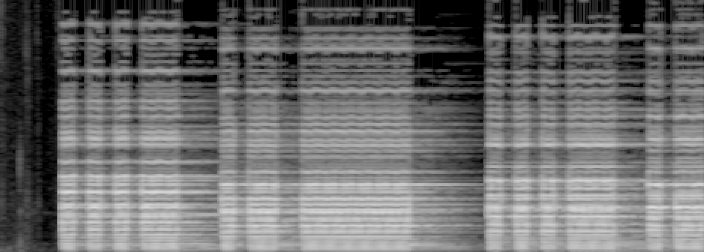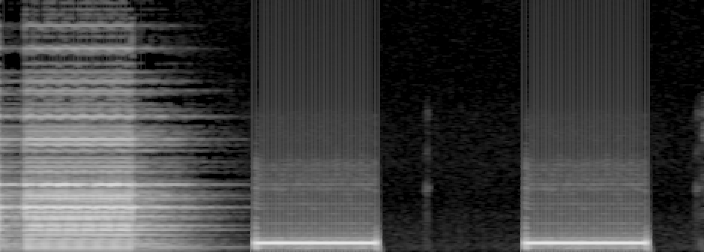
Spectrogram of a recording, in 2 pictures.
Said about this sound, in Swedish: Då ringer vi. Vad börjar vi med? Vi ringer farsan och ja, frågar.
